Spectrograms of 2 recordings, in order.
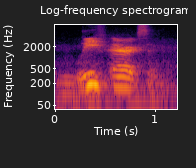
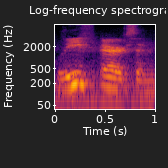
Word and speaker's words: Leif Erikson: Leaf Erikson. That's perfect. Leaf Erickson. There you go. Leaf Erikson. Just spell it Leaf.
